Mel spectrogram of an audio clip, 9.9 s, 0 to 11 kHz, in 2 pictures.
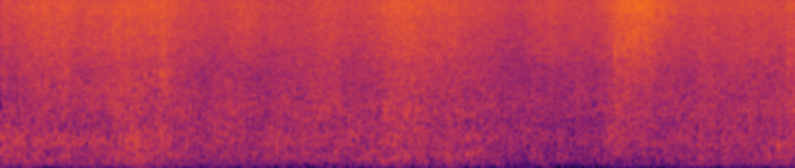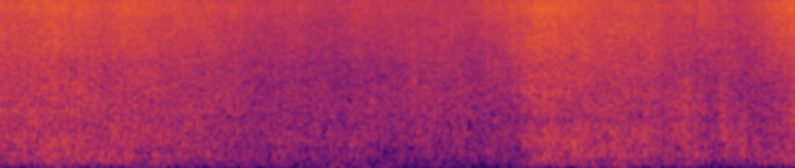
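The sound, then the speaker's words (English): Pacific Ocean waves roll in a steady, full roar of surf, swelling in broad surges every few seconds, with gusty wind noise mixed in and no voices. “And all collapsed, and the great Pacific rolled on as it rolled 5,000 years ago.”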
